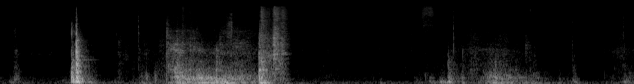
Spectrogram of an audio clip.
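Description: Handling noise from a metal module being fitted into the receiver's metal chassis: a sharp click a little under a second in, then about a second of sliding and rattling metal, and softer handling later.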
